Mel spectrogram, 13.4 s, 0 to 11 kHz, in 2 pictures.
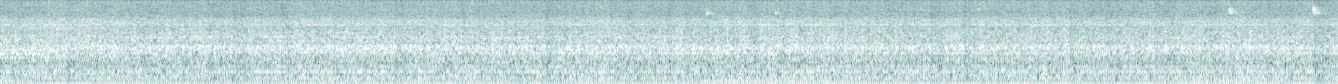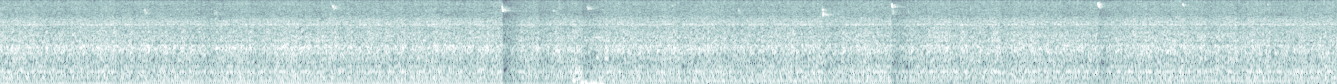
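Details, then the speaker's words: Mazda with P1345 no cam position sensor signal, warming to operating temperature with air conditioning on: steady idle with faint uneven flapping rumble coming and going underneath, a slightly loose drive belt. "got a little bit of a loose belt"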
